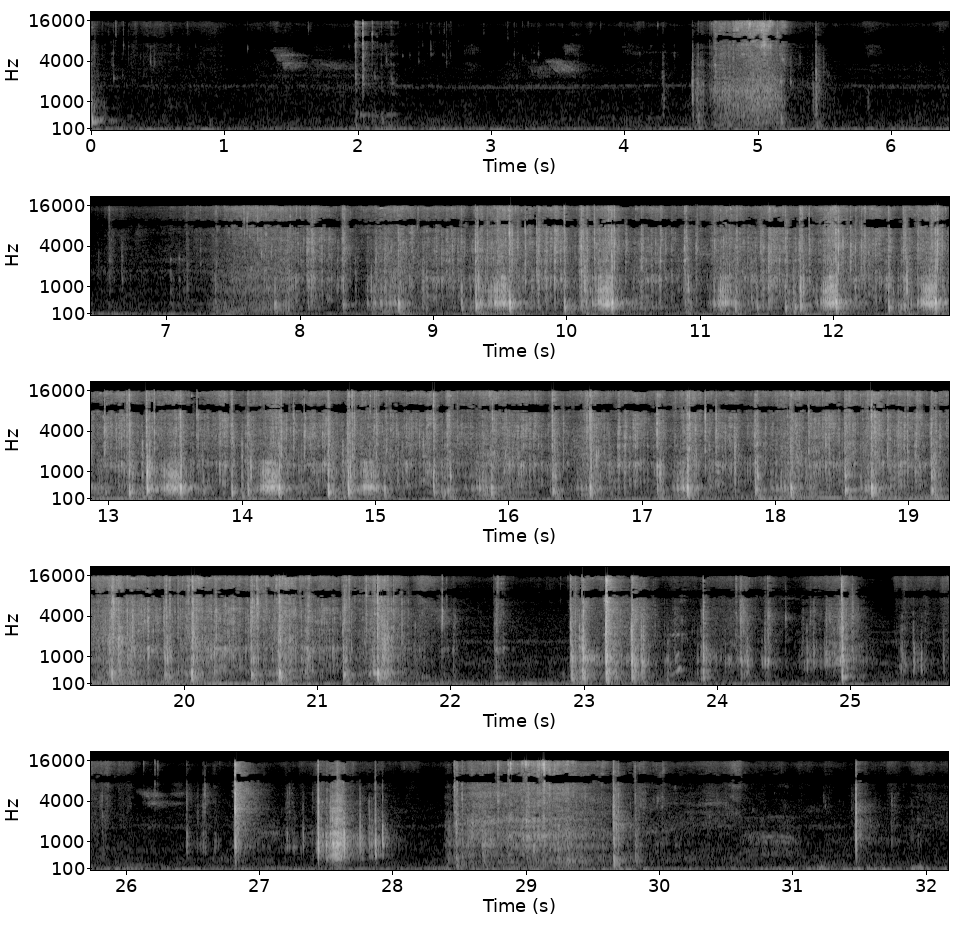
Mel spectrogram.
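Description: Spin mop head whirling in the bucket's spin-dry basket, pumped by pressing the handle down in strokes about twice a second, with a swishing rush of water thrown off the mop, lasting about fourteen seconds. A few separate knocks and clicks follow near the end as the mop is handled.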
